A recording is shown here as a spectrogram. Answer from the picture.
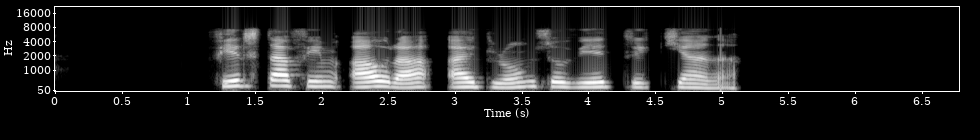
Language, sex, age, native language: Icelandic, female, 30-39, Icelandic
